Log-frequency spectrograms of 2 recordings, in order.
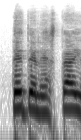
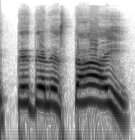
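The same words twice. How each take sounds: First: Tetelestai called out a little louder, not full force; a half-voiced cry of triumph; mock victory shout. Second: Tetelestai cried out high, loud and slow; victory shout. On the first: Preacher showing Jesus' victory cry, a half shout. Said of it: "y lo grita así". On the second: Preacher acting out Jesus' cry of triumph, loud and drawn out. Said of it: "o sea, fuerte así". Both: Shown as a demonstration.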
